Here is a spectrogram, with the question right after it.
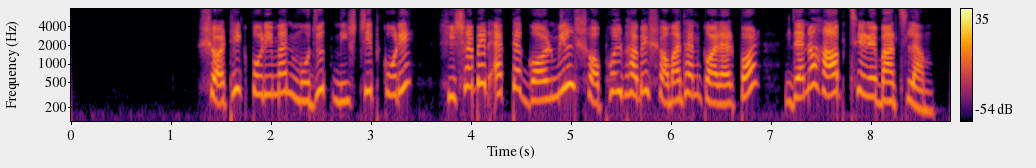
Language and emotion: Bengali, happy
